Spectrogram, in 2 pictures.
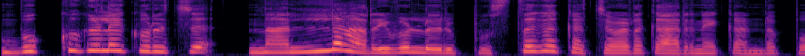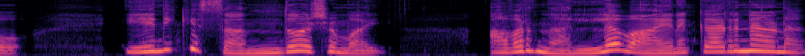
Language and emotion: Malayalam, happy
